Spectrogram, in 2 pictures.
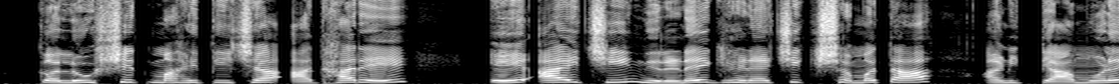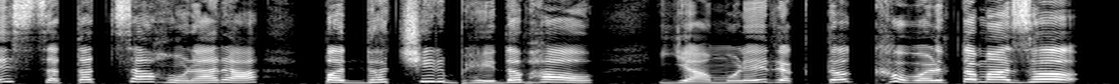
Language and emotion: Marathi, disgusted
